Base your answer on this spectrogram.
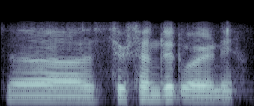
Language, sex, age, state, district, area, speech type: Manipuri, male, 18-30, Manipur, Chandel, rural, conversation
